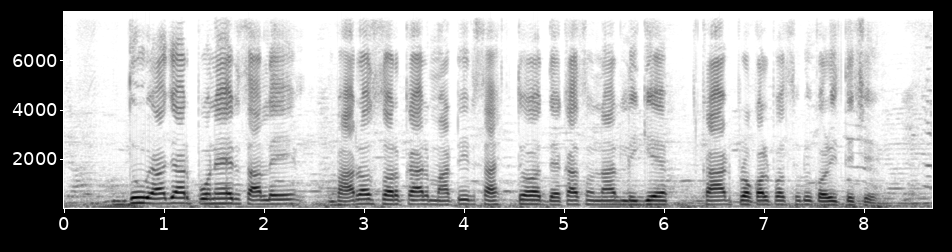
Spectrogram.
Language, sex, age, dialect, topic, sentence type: Bengali, male, 18-24, Western, agriculture, statement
